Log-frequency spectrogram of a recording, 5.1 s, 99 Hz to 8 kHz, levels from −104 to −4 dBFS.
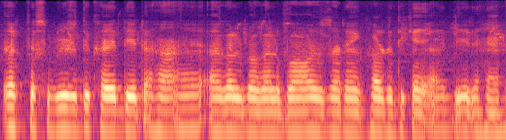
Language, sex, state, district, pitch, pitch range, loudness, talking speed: Hindi, male, Bihar, Patna, 125 Hz, 125-130 Hz, -16 LUFS, 190 wpm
